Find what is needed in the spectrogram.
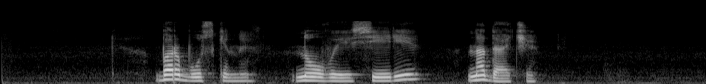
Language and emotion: Russian, neutral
